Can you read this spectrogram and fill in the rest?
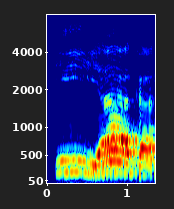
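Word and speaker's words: إِيَّاكَ: Iyyaka na'budu wa iyyaka nasta'in. Bukan, tapi cara bacanya iya.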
